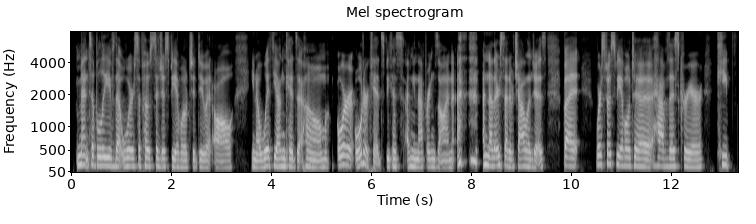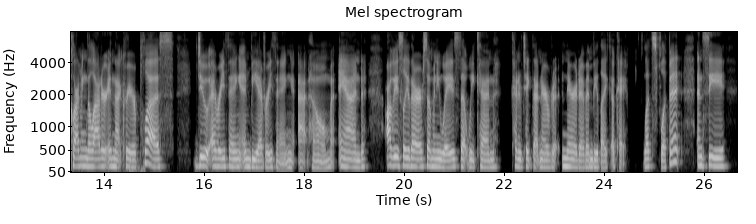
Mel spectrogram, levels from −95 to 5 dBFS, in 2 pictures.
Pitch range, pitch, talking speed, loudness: 150-170 Hz, 160 Hz, 190 wpm, -25 LUFS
